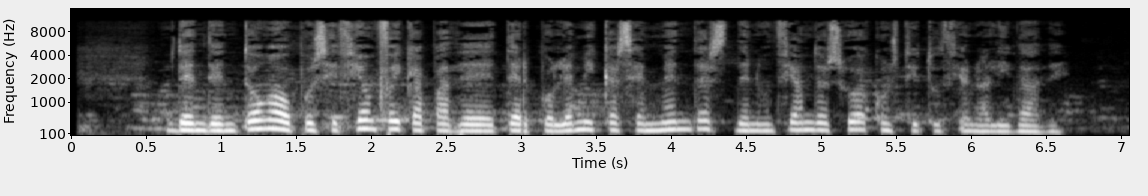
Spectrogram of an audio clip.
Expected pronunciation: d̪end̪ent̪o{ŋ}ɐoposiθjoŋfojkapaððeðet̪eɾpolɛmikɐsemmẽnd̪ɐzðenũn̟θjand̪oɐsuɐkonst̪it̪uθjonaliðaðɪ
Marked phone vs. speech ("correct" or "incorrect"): correct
